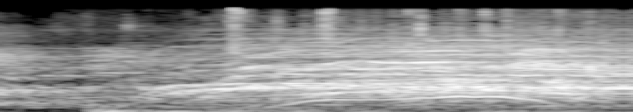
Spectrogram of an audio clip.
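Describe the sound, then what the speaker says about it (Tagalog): A crowd at a Filipino community fiesta in South Korea cheers and claps loudly in a practice round, with rising whoops and shouts, some high and childlike, sweeping over a continuous roar. "lakasan natin ang palakpakan na practice muna"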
